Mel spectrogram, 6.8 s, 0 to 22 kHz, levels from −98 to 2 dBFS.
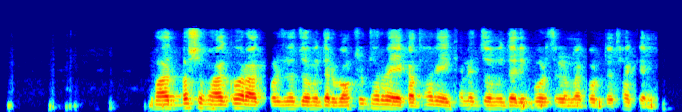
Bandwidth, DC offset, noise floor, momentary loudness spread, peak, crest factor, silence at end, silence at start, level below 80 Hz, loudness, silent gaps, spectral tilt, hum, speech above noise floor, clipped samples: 7.8 kHz; under 0.1%; -60 dBFS; 10 LU; -2 dBFS; 18 dB; 0.25 s; 0.05 s; -66 dBFS; -18 LUFS; none; -4 dB/octave; none; 43 dB; under 0.1%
